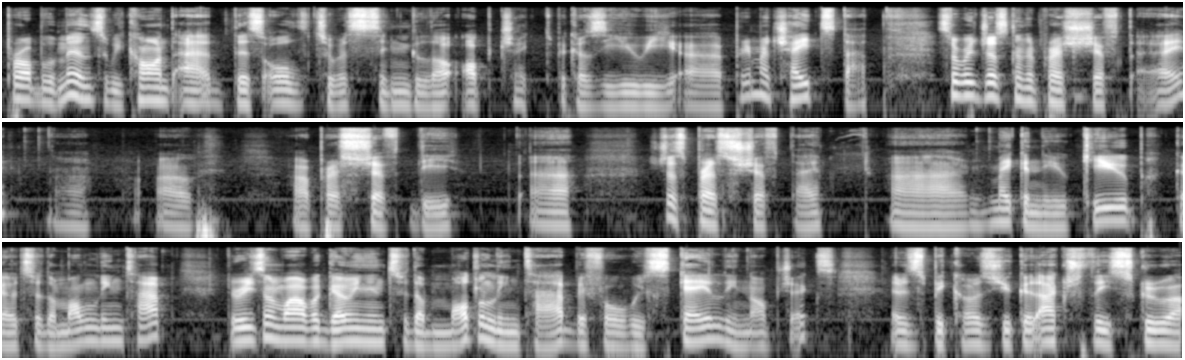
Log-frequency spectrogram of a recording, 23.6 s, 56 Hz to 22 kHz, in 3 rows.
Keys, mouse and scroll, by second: 3.5 click, 6.5 shift+d, 14.0 shift+a, 15.4 click, 16.0-16.7 scroll down 3, 16.7 s, 21.1 KP_1, 22.3-23.1 scroll up 6.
